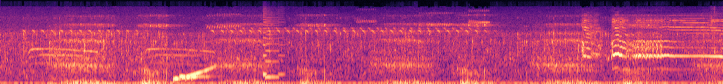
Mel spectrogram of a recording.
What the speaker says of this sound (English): Look, a chicken hatched from the egg you were incubating.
